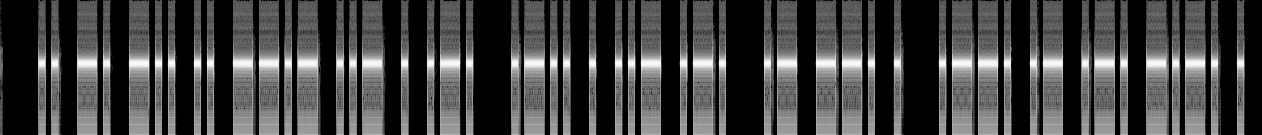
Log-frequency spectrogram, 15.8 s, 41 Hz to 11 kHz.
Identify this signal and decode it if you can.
Morse code, heard as a keyed tone, about 15 wpm, 800 Hz. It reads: INDIQUER LEUR AGE PARCE
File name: morse mp3 / revision9 citations humoristiques vitesse 14 mots minute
